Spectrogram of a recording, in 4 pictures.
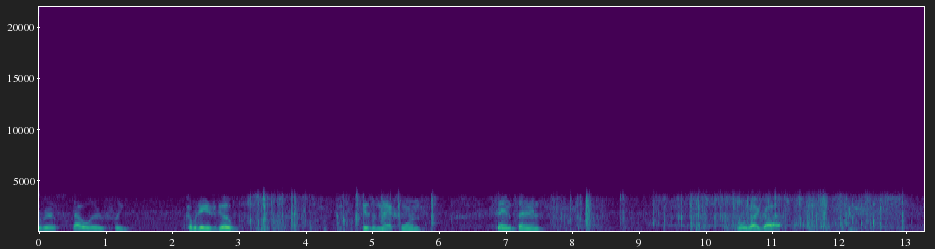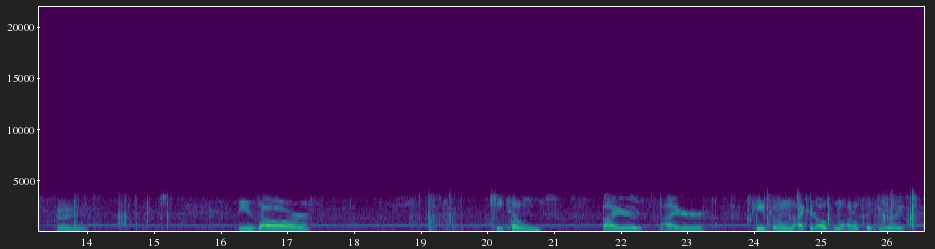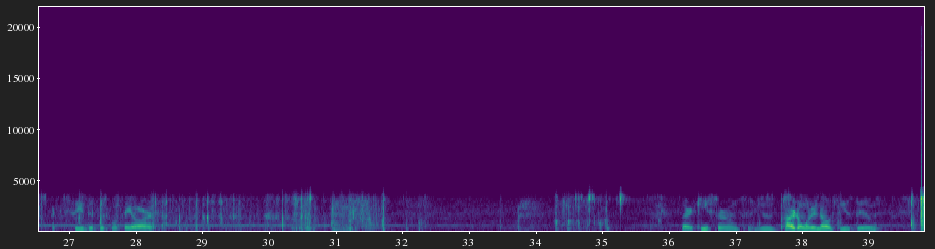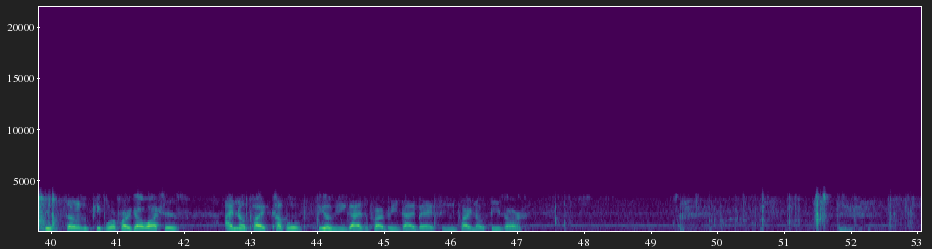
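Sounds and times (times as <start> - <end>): faint steady hum: 0.0 - 53.0
box rustling and clicking: 7.8 - 13.1, 23.3 - 31.8.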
